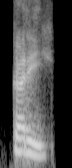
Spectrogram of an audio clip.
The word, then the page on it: karri: Indian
